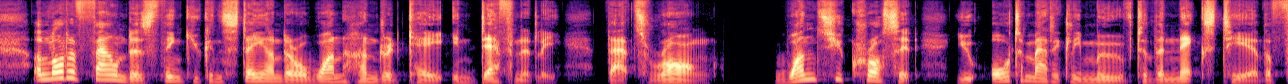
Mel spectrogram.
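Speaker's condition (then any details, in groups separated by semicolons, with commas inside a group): No condition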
